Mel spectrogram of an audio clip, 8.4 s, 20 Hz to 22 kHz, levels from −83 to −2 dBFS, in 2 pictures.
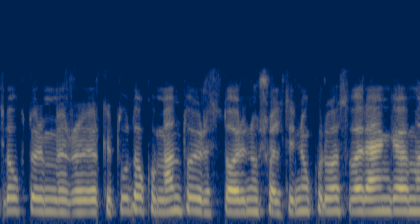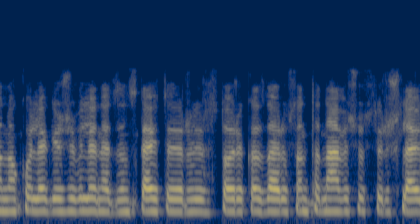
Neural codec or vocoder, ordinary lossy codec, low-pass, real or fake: none; Opus, 24 kbps; 7.2 kHz; real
